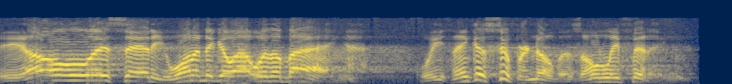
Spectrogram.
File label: old vet; trainride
